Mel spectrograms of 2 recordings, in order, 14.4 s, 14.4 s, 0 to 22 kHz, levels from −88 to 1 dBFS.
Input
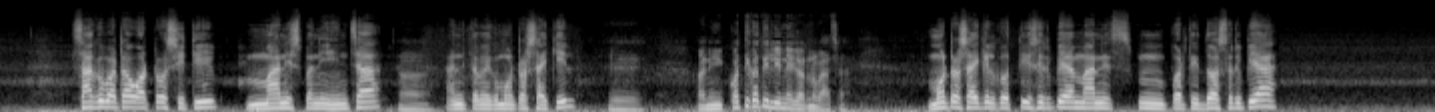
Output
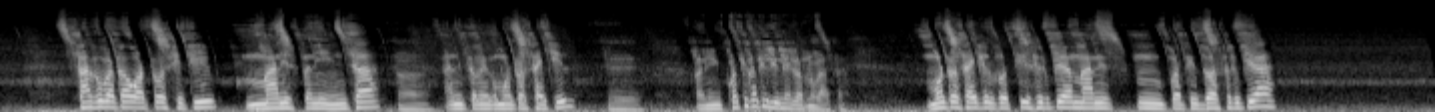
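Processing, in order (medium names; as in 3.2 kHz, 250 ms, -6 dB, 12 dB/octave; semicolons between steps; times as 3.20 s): delay that grows with frequency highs early, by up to 161 ms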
